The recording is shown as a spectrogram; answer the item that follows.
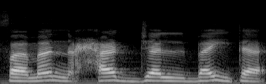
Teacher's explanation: تو وہ throttle letters ہیں 6، ان میں سے نون ساکنہ کے بعد ہا آ رہا ہے تو لہٰذا ہم اس کو اظہار کریں گے، کلیئر پڑھیں گے، نون کی آواز کو کلیئر پڑھیں گے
